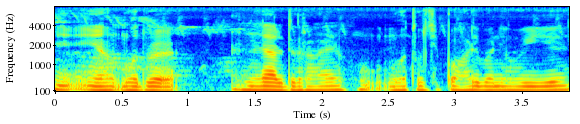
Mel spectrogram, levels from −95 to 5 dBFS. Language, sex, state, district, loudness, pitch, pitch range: Hindi, male, Uttar Pradesh, Hamirpur, -19 LUFS, 130 Hz, 130-135 Hz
